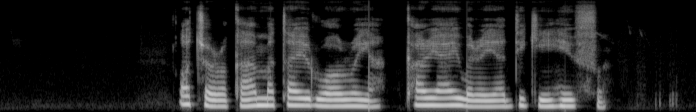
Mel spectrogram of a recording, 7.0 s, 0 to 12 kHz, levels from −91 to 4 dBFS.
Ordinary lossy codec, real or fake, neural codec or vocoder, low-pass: none; real; none; none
